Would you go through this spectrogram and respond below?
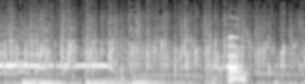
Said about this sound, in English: Round of applause for Tom Parry. Thank you very much.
